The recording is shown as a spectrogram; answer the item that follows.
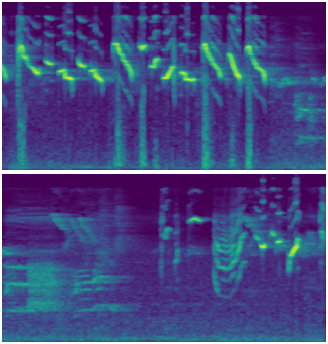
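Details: White-eye singing used as a lure toward ngalas and nembak song: an opening burst of piercing chirps and clicks, a lull with a rougher mid-pitched buzz, then renewed twittering.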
